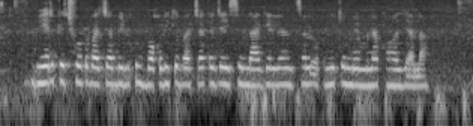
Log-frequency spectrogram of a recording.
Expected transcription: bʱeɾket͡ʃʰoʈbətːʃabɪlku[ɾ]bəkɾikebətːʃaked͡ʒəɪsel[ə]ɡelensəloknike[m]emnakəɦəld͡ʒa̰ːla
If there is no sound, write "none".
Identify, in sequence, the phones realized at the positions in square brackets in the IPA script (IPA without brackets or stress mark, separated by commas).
l, a, m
